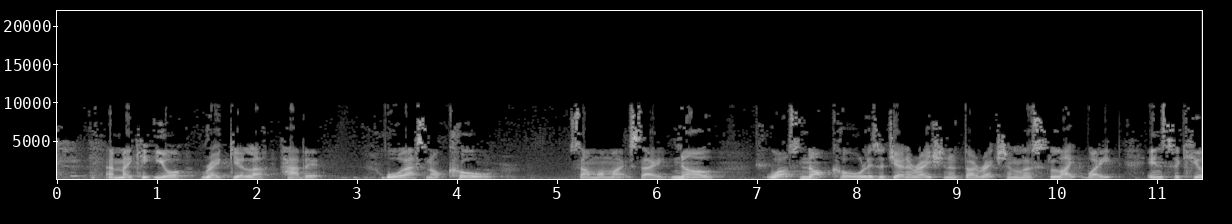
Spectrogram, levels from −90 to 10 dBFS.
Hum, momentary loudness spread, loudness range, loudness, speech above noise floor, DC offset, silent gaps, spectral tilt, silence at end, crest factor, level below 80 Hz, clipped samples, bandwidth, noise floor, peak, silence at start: none; 8 LU; 2 LU; -21 LUFS; 28 dB; under 0.1%; none; -4 dB/octave; 0 s; 20 dB; -64 dBFS; under 0.1%; 10 kHz; -49 dBFS; 0 dBFS; 0 s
